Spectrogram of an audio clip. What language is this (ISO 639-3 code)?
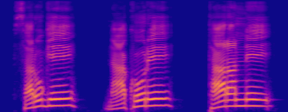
gmv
